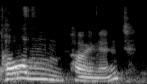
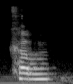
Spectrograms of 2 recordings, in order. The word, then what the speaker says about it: component: So instead of saying component, it's component. The po is stressed, not the com.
